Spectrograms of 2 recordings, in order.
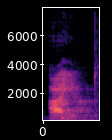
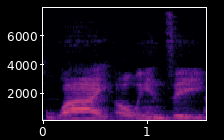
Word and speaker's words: Ions: It's spelled phonetically. It's Okay. AHYONZ. All right. But basically it's IONS. And it stands for small electric particles.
